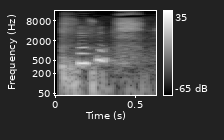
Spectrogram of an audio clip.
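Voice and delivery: a small bashful laugh, quiet; soft shy giggle. Acted. Wife giggling softly when husband asks her to smile. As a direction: giggle softly at his coaxing.

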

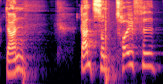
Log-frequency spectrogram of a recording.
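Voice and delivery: loud, high, drawn-out curse; exclaimed outburst. A narrator's reading. Farmer gives in to his own wager, loud outburst. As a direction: burst out loudly after holding back.

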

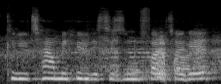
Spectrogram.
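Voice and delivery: usual speaking voice

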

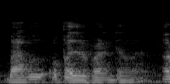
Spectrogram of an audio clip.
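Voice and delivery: beggar pleading. Retold or imitated. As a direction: mimic a poor beggar asking for ten rupees. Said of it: "అని అడుక్కుంటాం".

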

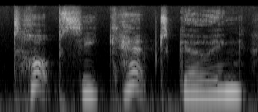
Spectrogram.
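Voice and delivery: plain reading voice

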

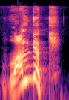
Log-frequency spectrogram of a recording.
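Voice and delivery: high-pitched triumphant exclamation; delighted self-approval. Real, not acted. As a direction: pop it out high, job done. 서명을 마치고 감탄. (높은 소리로 뿌듯하게 감탄)

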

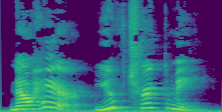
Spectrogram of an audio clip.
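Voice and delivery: cross bear in a read-aloud; indignant. A narrator's reading. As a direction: scold the trickster, mildly acted. Bear accuses Hare of tricking him.

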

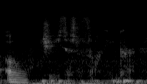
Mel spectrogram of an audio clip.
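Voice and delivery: hushed swearing under the breath; exasperated, barely voiced; muttered curse. Real, not acted. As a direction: curse almost in a whisper.

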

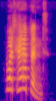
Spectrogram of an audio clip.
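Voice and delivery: high, loud worried question; Hermione's voice. A narrator's reading. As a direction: call out high in a woman's voice. Hermione voiced, calling from afar.

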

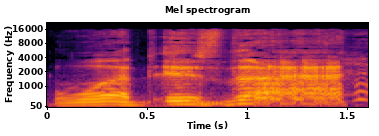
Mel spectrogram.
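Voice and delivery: loud, drawn-out shout of disbelief; shocked outcry. Real, not acted. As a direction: stretch each word in loud alarm. Shocked by chicken mess in car.

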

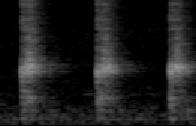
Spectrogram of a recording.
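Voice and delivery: "K, k, k" as bare voiceless clicks, no vowel; letter sound alone. Shown as a demonstration. Teacher recalling the sound of Q, "K, k, k" as isolated sounds. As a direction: pop out "K, k, k" as separate consonant sounds. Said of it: "el sonido de la Q".

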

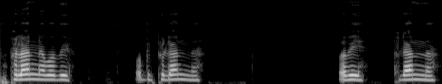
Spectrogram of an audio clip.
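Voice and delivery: usual speaking voice

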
